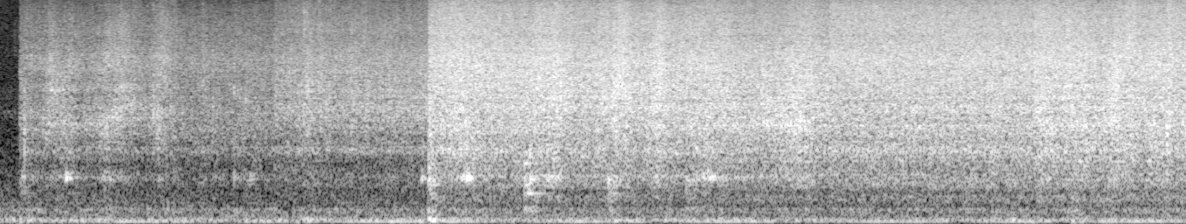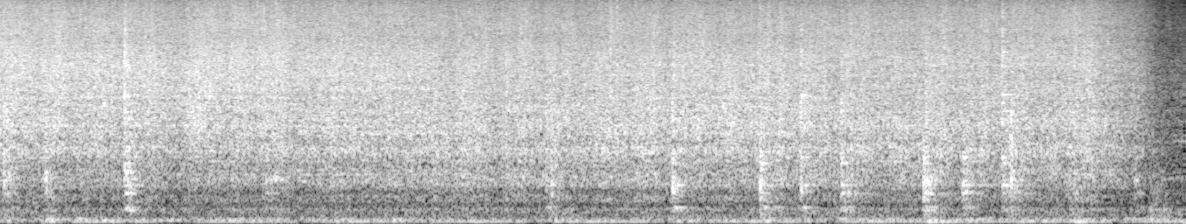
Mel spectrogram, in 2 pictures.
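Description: Seasoned egg roll meat filling frying on a stove, a loud steady sizzle and hiss that jumps up in intensity a few seconds in, with scattered scraping stirs throughout and no talking.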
